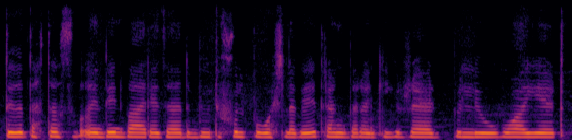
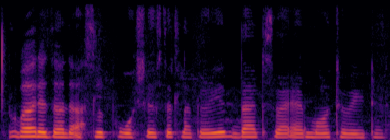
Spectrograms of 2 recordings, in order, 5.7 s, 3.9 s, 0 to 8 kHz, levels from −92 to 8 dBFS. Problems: none marked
